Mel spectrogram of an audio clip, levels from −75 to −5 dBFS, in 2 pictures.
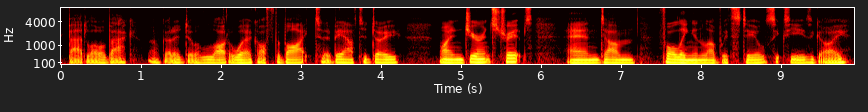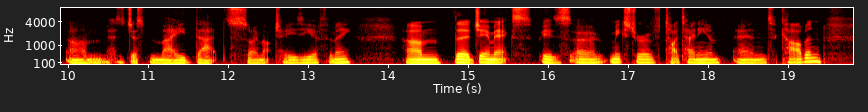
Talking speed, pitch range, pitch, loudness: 155 wpm, 105-115 Hz, 110 Hz, -25 LUFS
